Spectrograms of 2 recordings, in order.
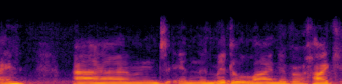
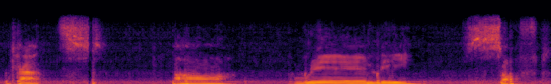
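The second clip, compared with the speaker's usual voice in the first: syllable by syllable; much slower than usual. Shown as a demonstration. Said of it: "how many syllables are there".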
